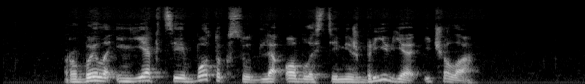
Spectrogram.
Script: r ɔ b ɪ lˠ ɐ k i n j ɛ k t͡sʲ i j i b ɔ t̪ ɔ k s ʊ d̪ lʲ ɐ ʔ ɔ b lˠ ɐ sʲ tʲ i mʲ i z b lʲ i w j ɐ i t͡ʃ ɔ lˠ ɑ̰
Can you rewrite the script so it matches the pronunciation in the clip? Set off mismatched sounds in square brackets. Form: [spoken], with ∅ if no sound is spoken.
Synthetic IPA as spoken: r ɔ b ɪ lˠ ɐ [ʔ] i n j ɛ k t͡sʲ i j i b ɔ t̪ ɔ k s ʊ d̪ lʲ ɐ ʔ ɔ b lˠ ɐ sʲ tʲ i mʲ i [ʒ] b [ɾʲ] i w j ɐ i t͡ʃ ɔ lˠ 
